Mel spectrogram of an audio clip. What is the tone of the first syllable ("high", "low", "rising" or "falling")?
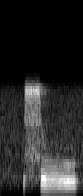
low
